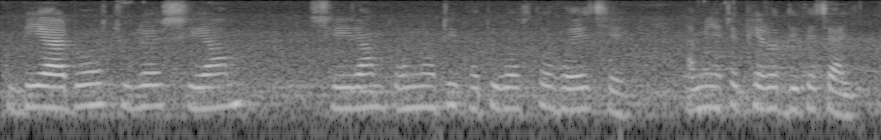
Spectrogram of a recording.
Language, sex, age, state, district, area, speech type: Bengali, female, 30-45, West Bengal, Purba Bardhaman, urban, read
